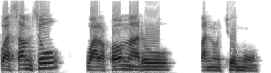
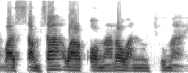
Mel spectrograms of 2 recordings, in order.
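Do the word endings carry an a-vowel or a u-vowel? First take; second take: u-vowel; a-vowel. First: The word endings are pronounced with a u vowel. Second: The word endings are pronounced with an a vowel. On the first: The words begin a new sentence as its subject. "Jadi ada yang wasamsu wal komaru wan nujumu" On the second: The words are objects of the verb. "dibaca nasab, fathah di atas ya"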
